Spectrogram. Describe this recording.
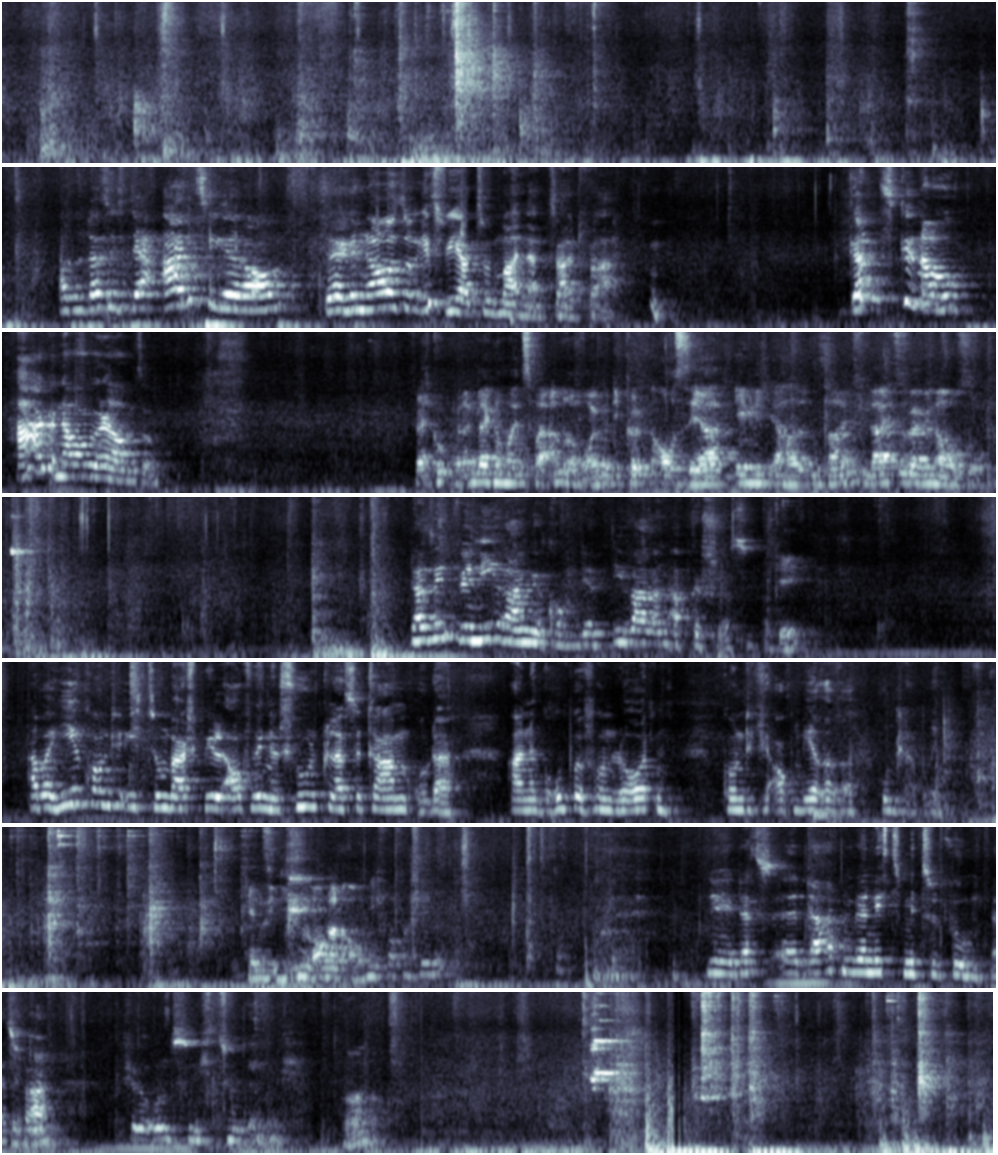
Finally we enter the boardroom: "This is the only room that has remained exactly the same as before... here I feel at home!!!" Mrs von Scheven had prepared two short texts which she reads for us in the meeting room. Zuletzt betreten wir den Sitzungsraum: “Also dies ist der einzige Raum, der genauso geblieben ist wie früher… hier fühle ich mich zu Hause!!” Frau von Scheven hatte zwei kurze Texte vorbereitet, die sie uns im Sitzungssaal vorliest.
